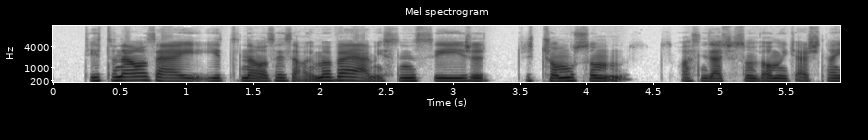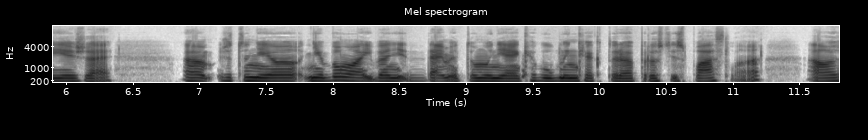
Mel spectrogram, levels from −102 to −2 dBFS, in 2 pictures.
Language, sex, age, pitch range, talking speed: Slovak, female, 20-39, 175-195 Hz, 180 wpm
